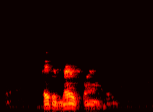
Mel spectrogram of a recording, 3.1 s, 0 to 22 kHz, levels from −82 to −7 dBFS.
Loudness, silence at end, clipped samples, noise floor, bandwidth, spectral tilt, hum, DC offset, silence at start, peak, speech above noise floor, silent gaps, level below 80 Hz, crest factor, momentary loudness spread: -40 LUFS; 0.9 s; under 0.1%; -77 dBFS; 7.2 kHz; -7 dB/octave; none; under 0.1%; 0.85 s; -22 dBFS; 38 dB; none; -84 dBFS; 22 dB; 15 LU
